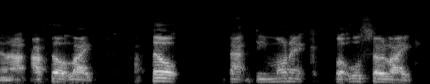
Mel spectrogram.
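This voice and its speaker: Here is a man. He speaks in a British accent. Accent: British accent, sounds non-Toronto. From UK. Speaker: livestream host, hip hop commentator. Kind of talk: casual chat on livestream. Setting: Instagram live stream. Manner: animated.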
